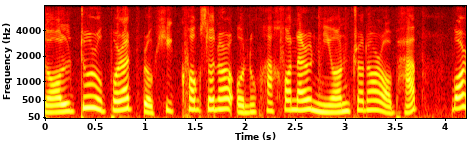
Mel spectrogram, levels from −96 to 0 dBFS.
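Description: The voice detector likely misjudged the speech as background and stopped sending at 0.96–1.00, 1.40–1.44, 1.62–1.64 and 2.36–2.40 s, so sound dropped by the voice detector leaves brief flat noise patches inside the speech. From 3.78 to 4.08 s, discontinuous transmission likely halted sending, and comfort noise in place of the background swaps the room's real texture for a steady, featureless hiss about 1 dB off the true level. Nothing above 8 kHz is heard throughout, which fits a G.722 call path.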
